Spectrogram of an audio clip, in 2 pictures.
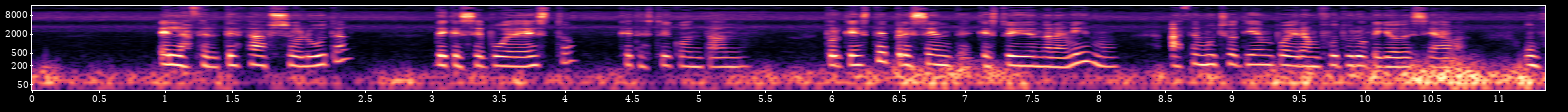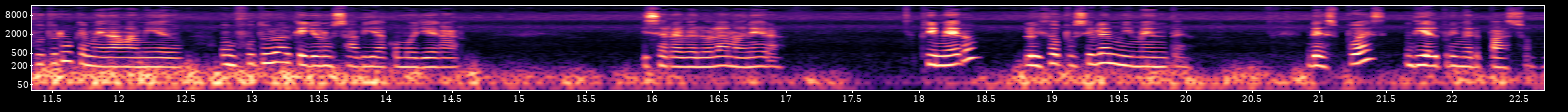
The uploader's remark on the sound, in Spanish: Está grabado en un sitio muy especial para mi, al aire libre, así que te pido de antemano disculpas por el ruido de fondo.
